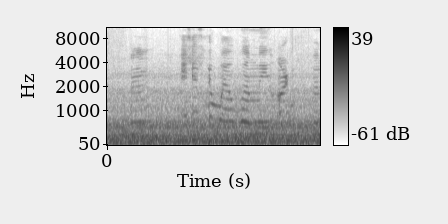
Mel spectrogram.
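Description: Voices talking indistinctly inside a car cabin, over the steady low rumble of the stationary car.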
